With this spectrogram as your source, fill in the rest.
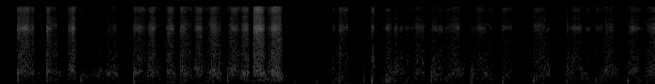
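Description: A wooden graphite pencil writes cursive on a lined grey paper notebook page, making a dry, bright scratching sound. The strokes come in short, uneven bursts separated by brief pauses, with the energy almost entirely high and very little low end.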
